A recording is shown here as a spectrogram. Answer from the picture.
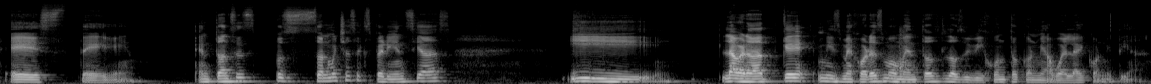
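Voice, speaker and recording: Speaking very slowly, a man with a medium pitch shows ordinary pitch variation and big swings in loudness. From Mexico, Guadalajara. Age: 20s. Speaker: drag performer. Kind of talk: casual interview.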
